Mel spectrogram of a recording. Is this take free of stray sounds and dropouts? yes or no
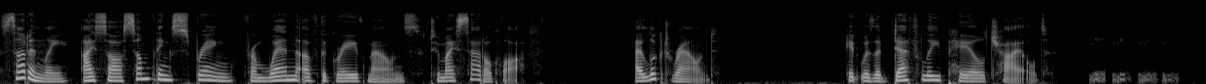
no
